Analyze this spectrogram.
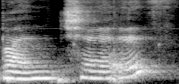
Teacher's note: Remember, the ES has 2 sounds. The E makes a schwa sound, and the S makes the Z sound.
